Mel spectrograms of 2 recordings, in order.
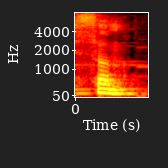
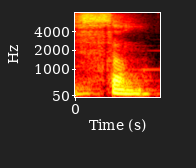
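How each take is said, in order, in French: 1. Le son initial s est doux et relâché. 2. Le son initial s est tendu et appuyé. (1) "Si j'ai juste un S normal, je dis sam" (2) "Vous entendez bien que j'appuie sur le S"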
